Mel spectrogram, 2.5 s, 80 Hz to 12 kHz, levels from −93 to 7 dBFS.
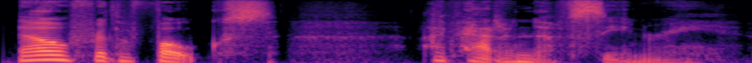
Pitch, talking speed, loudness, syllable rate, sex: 145 Hz, 170 wpm, -24 LUFS, 6.4 syllables/s, female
